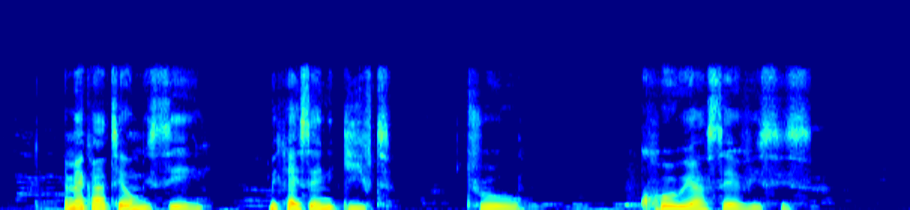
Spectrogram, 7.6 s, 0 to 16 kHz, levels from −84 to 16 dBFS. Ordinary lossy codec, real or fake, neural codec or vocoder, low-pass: AAC, 64 kbps; real; none; 10.8 kHz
